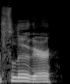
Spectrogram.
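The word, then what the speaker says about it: Pflueger: From Sean Fluger, the silent P, who earns himself an extra credit, redeemable for an extra hot, great mini topic or Dave Forsening of his choosing.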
